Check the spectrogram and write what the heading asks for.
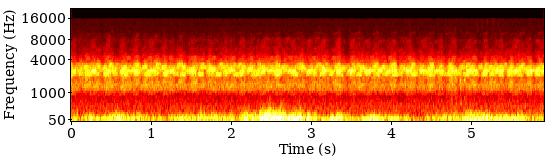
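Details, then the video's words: Rural frogs calling at night in a steady, dense chorus of rapid overlapping croaks, accompanied by a persistent low rumble that swells briefly near the middle. "시골개구리 소리"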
